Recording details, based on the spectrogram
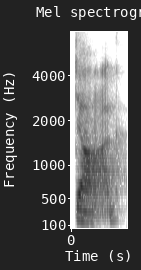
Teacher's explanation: true D sound dog my tongue is touching that Ridge between my teeth and the top of my of my mouth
